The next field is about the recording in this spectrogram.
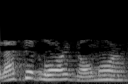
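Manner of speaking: high, huffy tone of giving up.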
